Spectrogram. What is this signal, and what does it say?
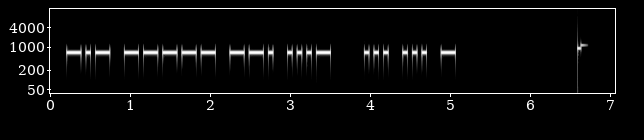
Morse code, heard as a keyed tone, about 19 wpm, 700 Hz. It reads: K0GV SST
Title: K1USN SST QSO Practice - 20wpm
